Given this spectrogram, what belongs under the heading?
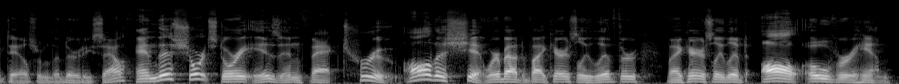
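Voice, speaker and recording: Theatrical storyteller man with wide-swinging pitch. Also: a little mellow. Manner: theatrical, emphatic, wry. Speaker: writer and channel host performing dramatic readings. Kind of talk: dramatic first-person story reading.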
